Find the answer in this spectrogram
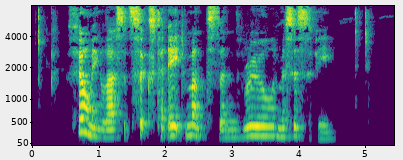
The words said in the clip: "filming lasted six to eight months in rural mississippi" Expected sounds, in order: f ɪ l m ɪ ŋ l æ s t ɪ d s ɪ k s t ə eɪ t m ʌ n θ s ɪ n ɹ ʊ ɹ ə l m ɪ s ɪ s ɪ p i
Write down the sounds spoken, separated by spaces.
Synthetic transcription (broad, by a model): f ɪ l m ɪ ŋ l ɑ s t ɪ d s ɪ k s t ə eɪ t m ʌ n θ s ɪ n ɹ ɹ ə l m ɪ s ɪ s ɪ p i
